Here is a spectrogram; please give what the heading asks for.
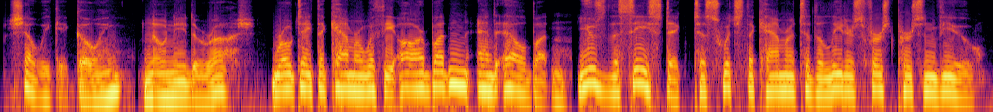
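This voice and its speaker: An actor voicing an aloof male hedgehog hero in a video game, giving calm, terse commands and hints. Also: medium pitch, no echo, clean studio sound, lightly acted. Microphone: studio microphone.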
